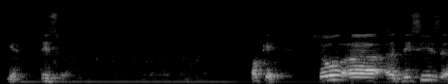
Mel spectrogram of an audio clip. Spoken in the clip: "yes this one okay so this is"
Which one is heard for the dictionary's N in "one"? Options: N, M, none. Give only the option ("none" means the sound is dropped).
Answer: none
